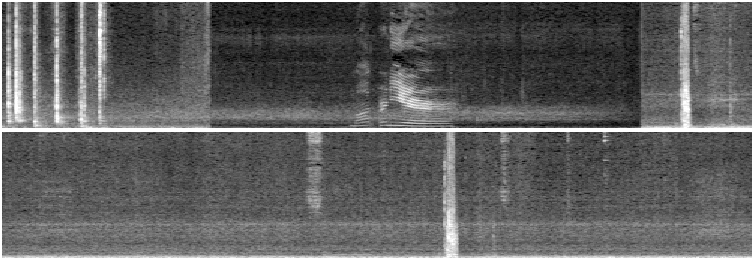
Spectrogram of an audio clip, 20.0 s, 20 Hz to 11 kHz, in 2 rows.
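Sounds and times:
engine and tyre rumble: 0.0 - 5.2, 6.0 - 20.0.

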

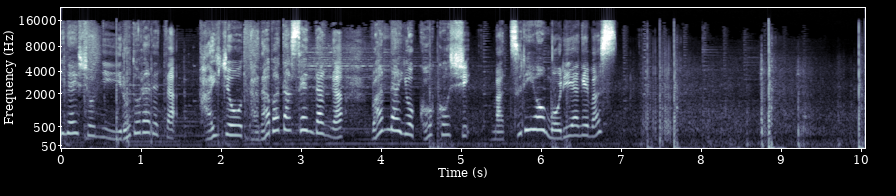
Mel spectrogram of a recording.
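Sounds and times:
fireworks crackle: 7.3 - 7.9
fireworks bangs: 7.3 - 8.0, 8.6 - 10.0.

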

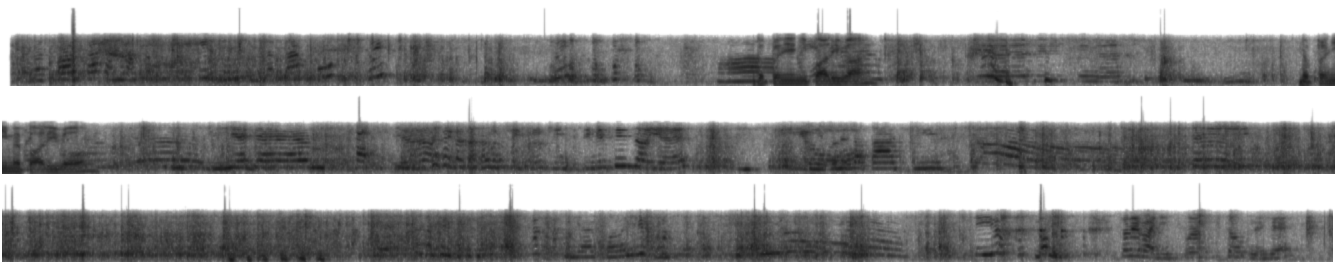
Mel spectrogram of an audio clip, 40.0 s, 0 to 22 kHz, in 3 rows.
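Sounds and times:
plastic toy wheels rolling on concrete: 0.1 - 6.5, 7.6 - 39.9
people talking: 0.2 - 4.0, 21.1 - 26.0, 32.2 - 35.7
indistinct adult voices: 9.6 - 26.2.

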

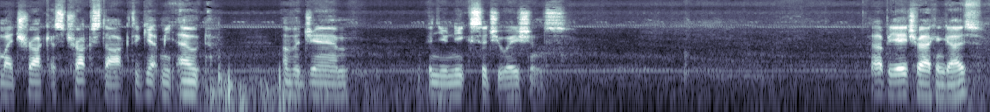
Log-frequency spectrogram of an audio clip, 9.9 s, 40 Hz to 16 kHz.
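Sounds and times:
high-pitched insect trill: 0.0 - 9.9.

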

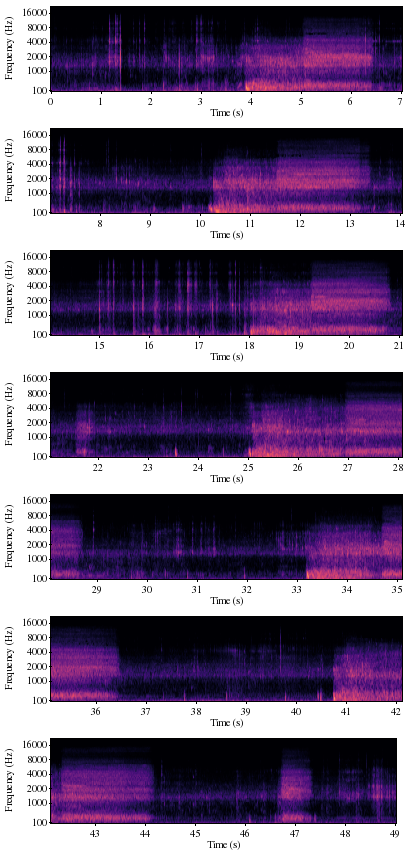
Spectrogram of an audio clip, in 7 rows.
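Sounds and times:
exhaled bubbles rumbling: 2.2 - 6.6, 8.2 - 11.7, 17.9 - 19.4, 24.4 - 30.5, 32.6 - 34.9, 37.3 - 44.3
regulator inhale hiss: 5.0 - 6.6, 11.4 - 13.6, 19.1 - 20.9, 26.7 - 28.7, 34.5 - 36.6, 42.1 - 44.2, 46.6 - 47.5.

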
